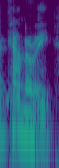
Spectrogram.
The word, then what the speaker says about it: canary: like fish Etc tuna Canary uh but Canary is a bird that sings quite sweetly yeah little bird right yes a little yellow bird so try it Canary Canary very good and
